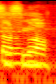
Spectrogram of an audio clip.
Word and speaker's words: Tordó: Y es Tordó. Tordó, Con acento en la...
